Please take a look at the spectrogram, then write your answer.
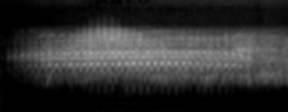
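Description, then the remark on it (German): A common snipe's drumming display flight, heard outdoors: a rapid, wavering, goat-like bleat that swells in and fades out over about three seconds, its fast tremolo clear and unbroken, with no voices. “Ist ein schöner Abschluss für das Hauptthema, die meckernde Himmelsziege. Ich spiele es nochmal ein, wie es sich anhört draußen.”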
